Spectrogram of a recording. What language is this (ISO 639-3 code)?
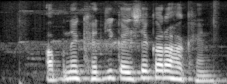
mag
